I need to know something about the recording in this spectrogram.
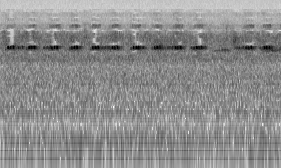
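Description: A high-pitched chirp repeating evenly, a little over two times a second, over a low steady hum.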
